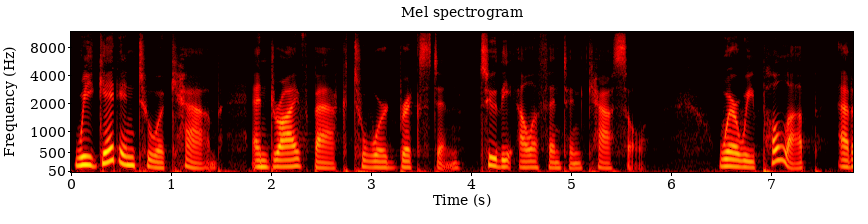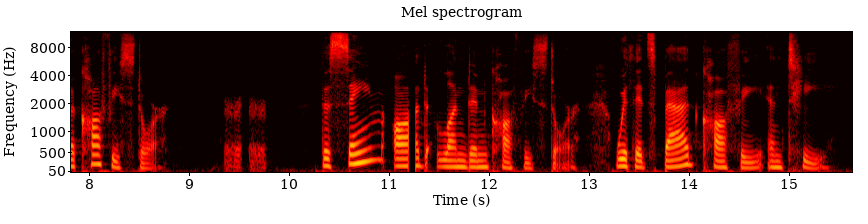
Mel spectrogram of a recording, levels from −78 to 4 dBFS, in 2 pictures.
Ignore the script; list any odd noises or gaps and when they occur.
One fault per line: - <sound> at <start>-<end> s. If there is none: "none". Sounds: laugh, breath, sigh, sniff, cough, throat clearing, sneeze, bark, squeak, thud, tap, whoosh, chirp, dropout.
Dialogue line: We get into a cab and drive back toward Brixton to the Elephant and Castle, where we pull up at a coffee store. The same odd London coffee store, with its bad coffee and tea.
- laugh at 9.3-9.8 s
- dropout at 11.2-11.3 s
